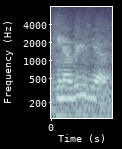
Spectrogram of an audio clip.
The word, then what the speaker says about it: Pinot Grigio: Pinot Grigio? Yeah, nigga, Pinot Grigio.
